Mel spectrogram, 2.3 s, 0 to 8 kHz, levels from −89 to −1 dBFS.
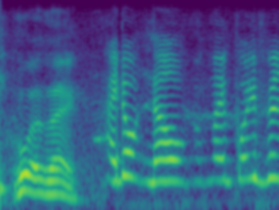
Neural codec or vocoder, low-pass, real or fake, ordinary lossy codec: autoencoder, 48 kHz, 32 numbers a frame, DAC-VAE, trained on Japanese speech; 7.2 kHz; fake; Opus, 24 kbps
